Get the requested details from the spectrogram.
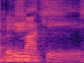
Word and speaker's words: Maki: Makey, Maki, how do you say it? – Maki.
